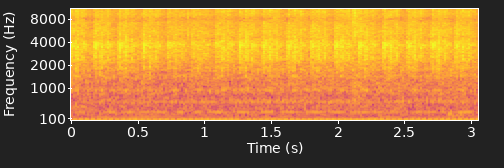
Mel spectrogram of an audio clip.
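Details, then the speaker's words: Land Rover Series 3 first start in months after head gasket replacement, ignition timing set by ear: steady idle with a light uneven clatter; owner suspects valve clatter or lack of oil, not confirmed. "Bit clattery. Where's that clatter coming from? What's that, valve clatter? Not enough oil?"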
